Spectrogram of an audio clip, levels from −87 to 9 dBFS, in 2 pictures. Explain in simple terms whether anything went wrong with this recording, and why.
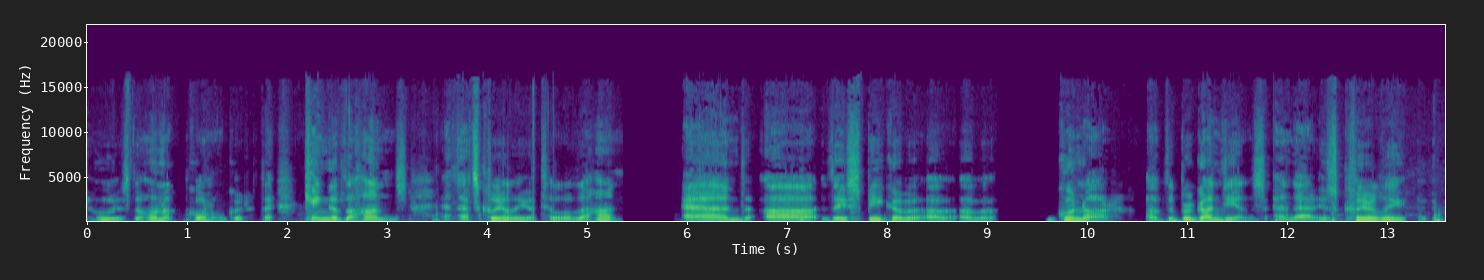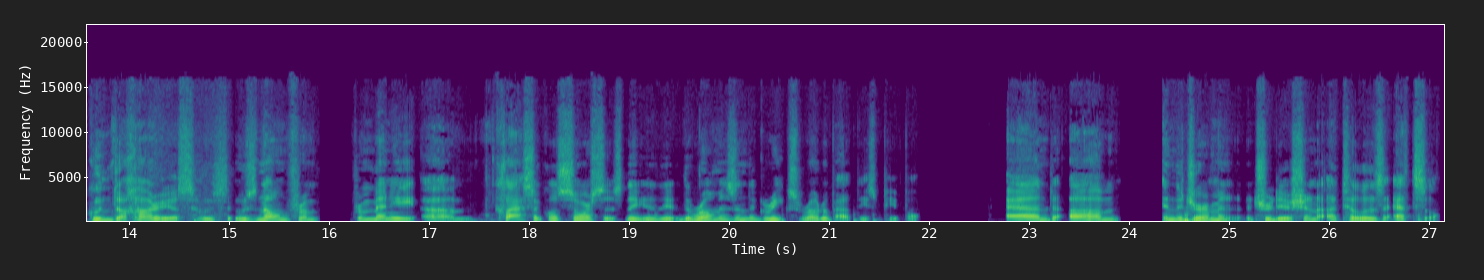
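At 8.39 s the sound jumps forward. This is compressed frames skipped: one chunk of the compressed file, about 26 ms long, was missing or rejected as damaged, so roughly three hundredths of a second never played.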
